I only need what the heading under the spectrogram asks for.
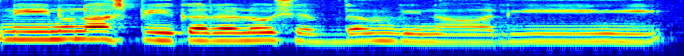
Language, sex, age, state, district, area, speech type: Telugu, female, 18-30, Telangana, Nirmal, rural, read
